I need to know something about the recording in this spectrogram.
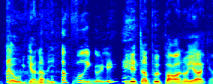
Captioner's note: laughter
